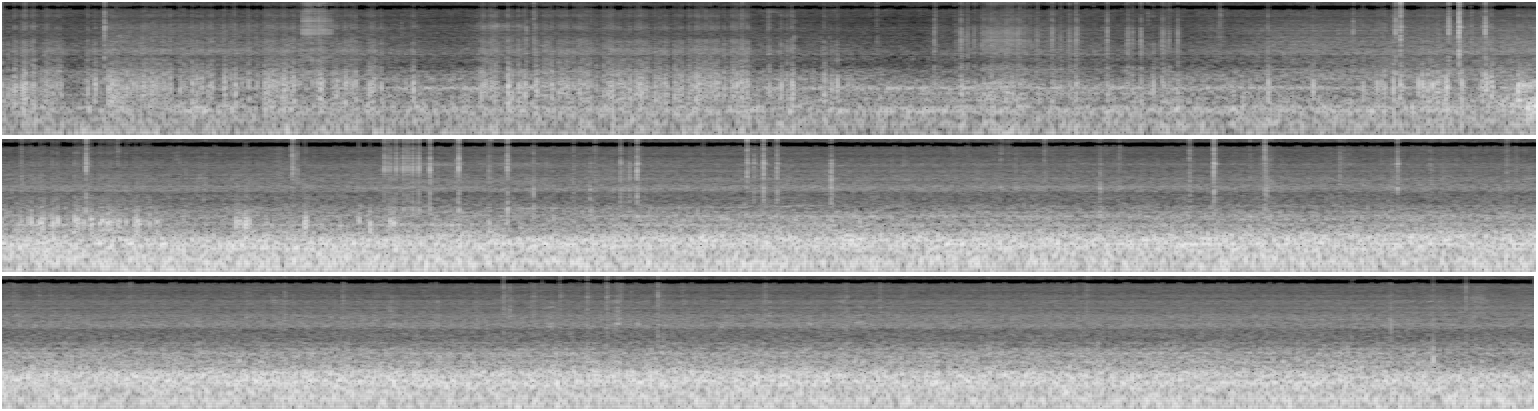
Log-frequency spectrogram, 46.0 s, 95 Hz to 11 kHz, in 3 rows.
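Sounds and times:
rushing air: 0:00.0 - 0:24.3
jet engines rumbling in cabin: 0:00.0 - 0:46.0.

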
